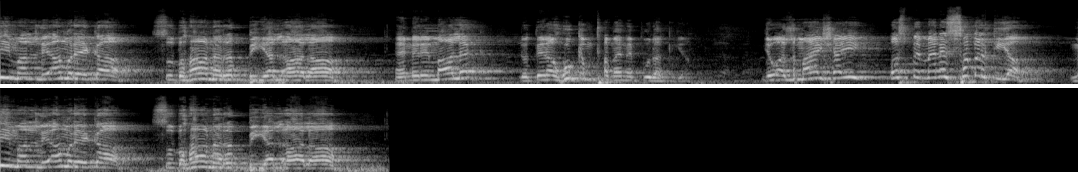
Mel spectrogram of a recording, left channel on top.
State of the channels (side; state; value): right; drops out; at 3.9 s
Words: لامرکا سبحان ربی الاعلی اے میرے مالک جو تیرا حکم تھا میں نے پورا کیا جو آزمائش آئی اس پہ میں نے صبر کیا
